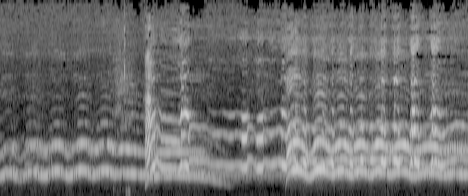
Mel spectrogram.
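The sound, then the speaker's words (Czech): A chorus of wolves howling together, heard from a distance, long wavering overlapping cries that rise and fall in pitch, with more voices joining partway through and no talking. “Jen jejich radostné vití bylo slyšet z dálky.”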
